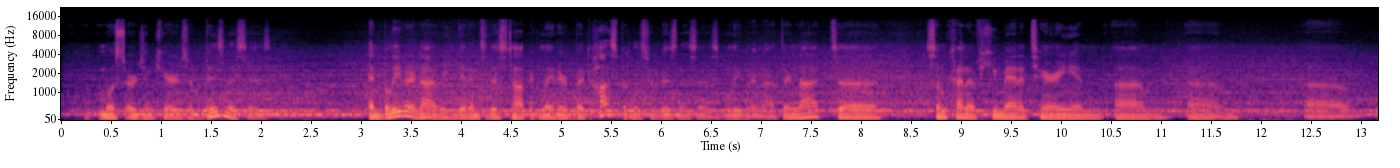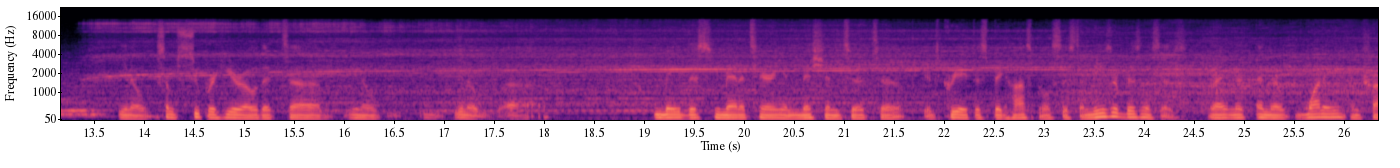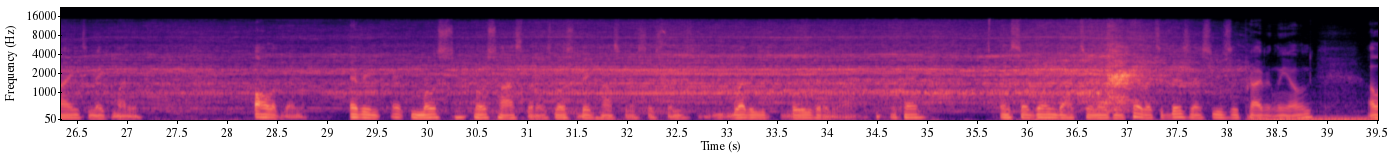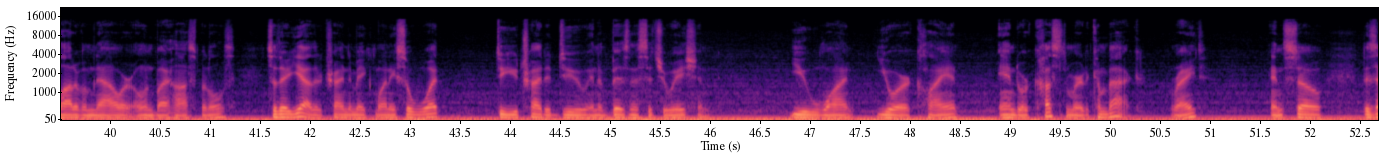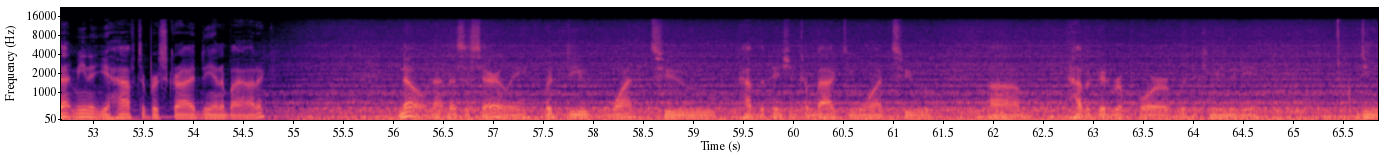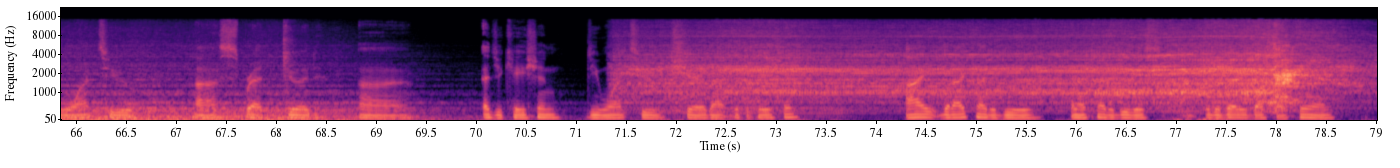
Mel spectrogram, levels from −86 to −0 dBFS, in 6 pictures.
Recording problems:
machinery noise; loud; throughout; as loud as the speech

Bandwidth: 14.5 kHz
